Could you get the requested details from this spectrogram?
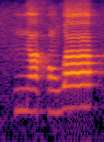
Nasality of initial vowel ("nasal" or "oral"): nasal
